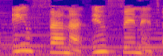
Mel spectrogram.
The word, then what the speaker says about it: infinite: 那既然 finite 是有限的， infinite 啊，我们发注意发音啊，这里变成 infinite 啊，这是 finite，这个叫 infinite 啊， infinite 表示无限的，那它的名词形式 infiniteness 啊，无限性。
